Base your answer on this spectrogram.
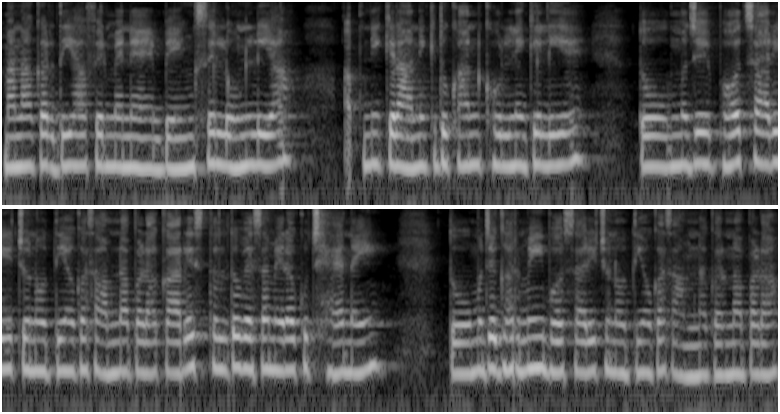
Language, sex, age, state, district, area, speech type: Hindi, female, 45-60, Madhya Pradesh, Bhopal, urban, spontaneous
